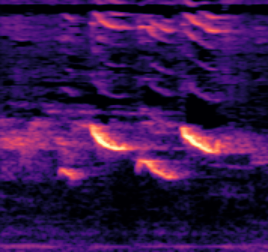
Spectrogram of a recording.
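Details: Laughingthrush singing in a wild-forest voice, a competitive song that keeps changing voice: loud clear whistled phrases slurring down then up, three strong notes in about two seconds over a faint low hum.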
